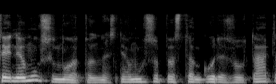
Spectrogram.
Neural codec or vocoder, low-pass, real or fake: codec, 24 kHz, 3 kbps, HILCodec; 10.8 kHz; fake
